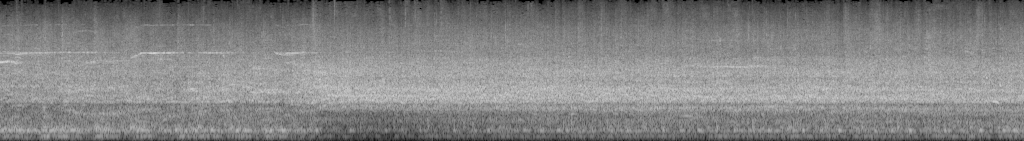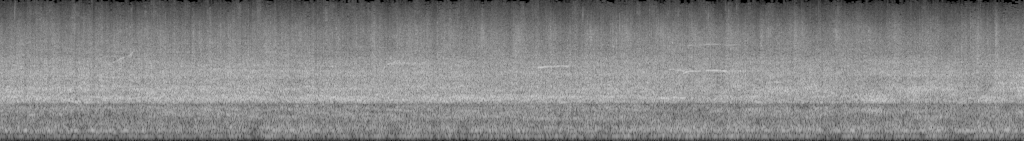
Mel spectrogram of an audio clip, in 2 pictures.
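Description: A large crowd of football supporters singing and chanting together in a stadium: a steady, loud mass of voices.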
